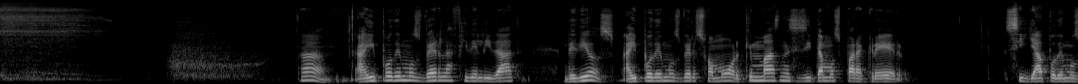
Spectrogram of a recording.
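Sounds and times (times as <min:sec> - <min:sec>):
person breathing slowly during a guided breathing exercise: 0:00.0 - 0:02.9
speech: 0:03.0 - 0:09.2, 0:10.0 - 0:10.7.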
